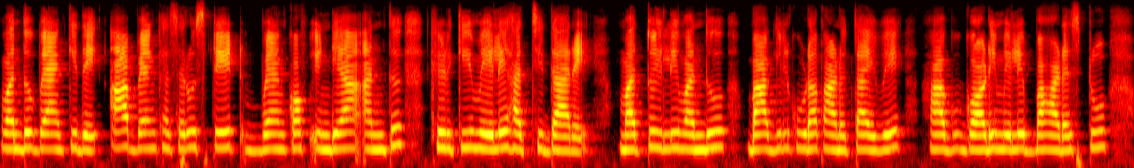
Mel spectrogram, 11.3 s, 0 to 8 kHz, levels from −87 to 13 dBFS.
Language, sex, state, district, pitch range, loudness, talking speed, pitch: Kannada, female, Karnataka, Bidar, 230-255 Hz, -17 LUFS, 125 wpm, 240 Hz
